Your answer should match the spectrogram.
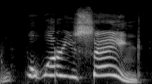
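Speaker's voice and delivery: high, stammered question; stretched, high-pitched disbelief; crying out. A narrator's reading. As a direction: cry it out high and slow. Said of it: "I cried".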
